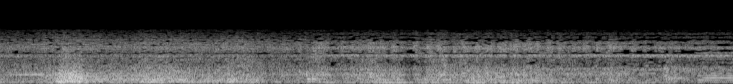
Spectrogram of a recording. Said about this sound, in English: It's too late. We're going to crash.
